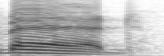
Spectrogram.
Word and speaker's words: Sadabad: Sadabad. That's how you pronounce it.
